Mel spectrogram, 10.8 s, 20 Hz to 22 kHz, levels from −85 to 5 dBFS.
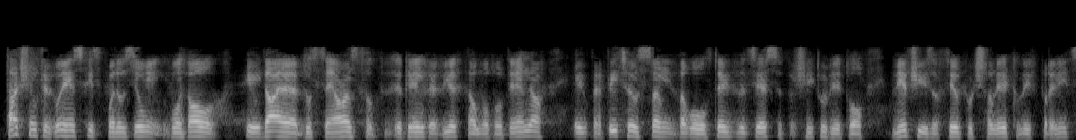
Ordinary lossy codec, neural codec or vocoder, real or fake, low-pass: MP3, 32 kbps; codec, 16 kHz, 0.5 kbps, FreqCodec, larger model; fake; 5.4 kHz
